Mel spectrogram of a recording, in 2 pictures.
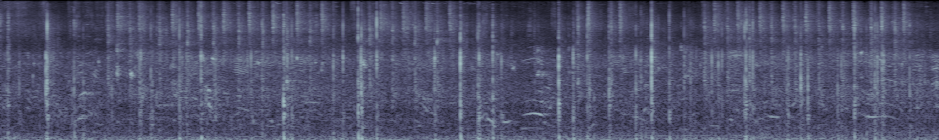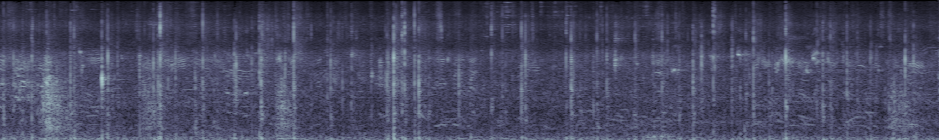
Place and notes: Ln., Sec., Zhongshan N. Rd., 淡水區正德里 - Next to the basketball court
Next to the basketball court, Traffic Sound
